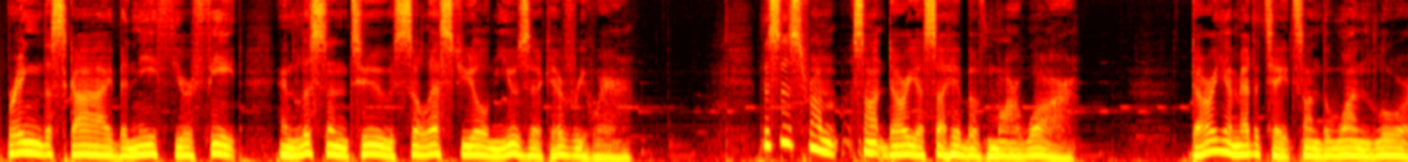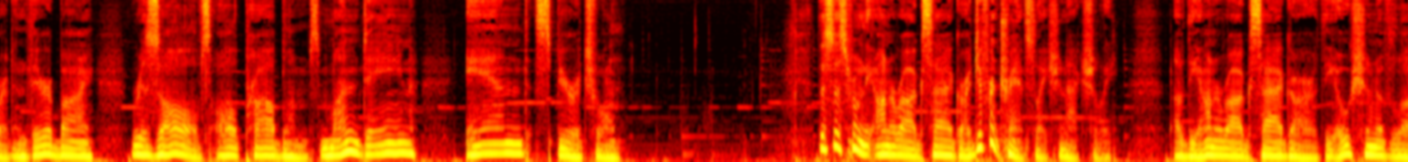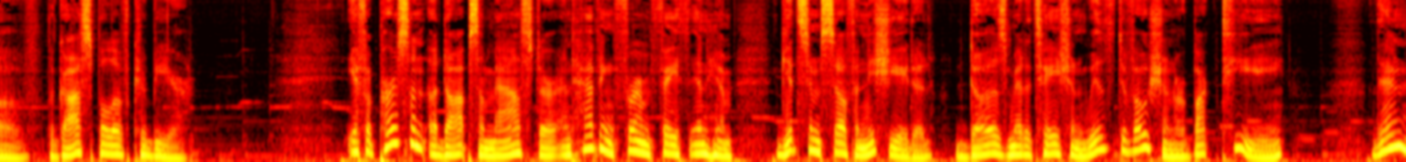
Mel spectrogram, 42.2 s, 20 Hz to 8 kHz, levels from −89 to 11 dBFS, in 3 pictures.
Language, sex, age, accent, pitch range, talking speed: English, male, 60-79, American, 90-125 Hz, 110 wpm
